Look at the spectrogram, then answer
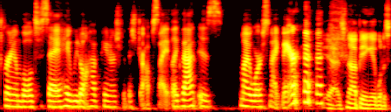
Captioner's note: laugh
